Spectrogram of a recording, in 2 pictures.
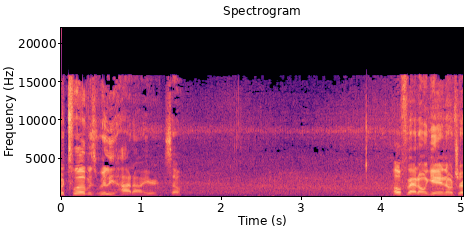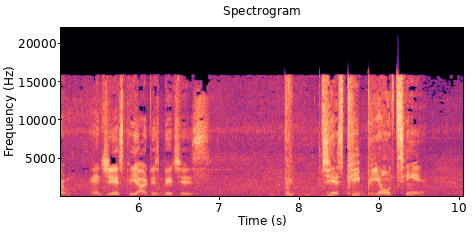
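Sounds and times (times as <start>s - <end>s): faint outdoor rush: 0.0s - 10.0s.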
